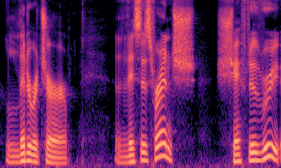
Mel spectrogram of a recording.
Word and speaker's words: chef d'oeuvre: Okay, next we have, could pronounce this a couple ways, chef d'oeuvre, or chef d'oeuvre, that sounds a little bit more American. Chef d'oeuvre seems more authentically French.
